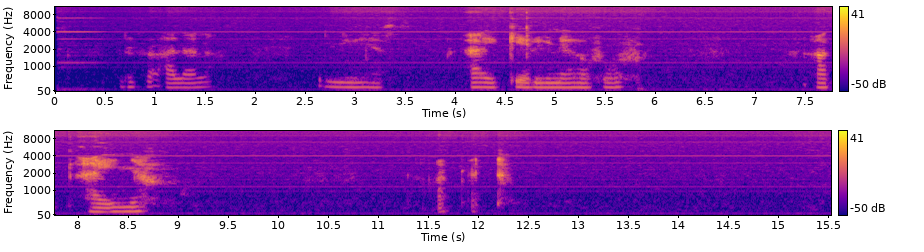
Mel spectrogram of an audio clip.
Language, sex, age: Wolof, female, 18-24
